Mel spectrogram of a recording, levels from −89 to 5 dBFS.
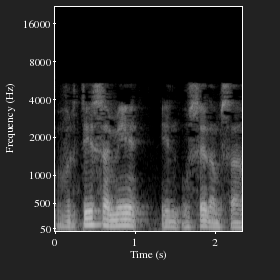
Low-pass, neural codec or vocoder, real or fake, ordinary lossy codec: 5.4 kHz; none; real; MP3, 24 kbps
